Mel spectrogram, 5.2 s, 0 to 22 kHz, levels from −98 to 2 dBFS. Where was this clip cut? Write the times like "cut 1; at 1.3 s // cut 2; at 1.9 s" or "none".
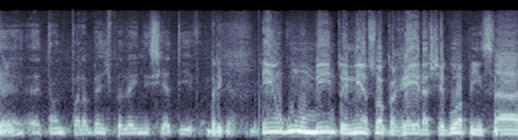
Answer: cut 1; at 2.6 s

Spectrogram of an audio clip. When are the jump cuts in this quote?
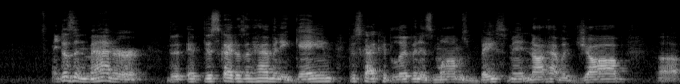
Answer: none

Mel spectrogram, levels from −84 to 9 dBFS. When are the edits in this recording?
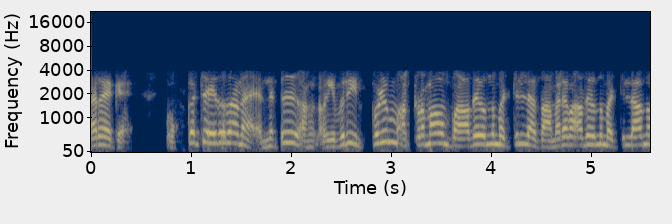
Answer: none

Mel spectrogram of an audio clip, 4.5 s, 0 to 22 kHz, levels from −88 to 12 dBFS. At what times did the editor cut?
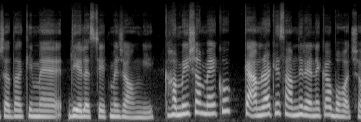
cut 1; at 2.0 s

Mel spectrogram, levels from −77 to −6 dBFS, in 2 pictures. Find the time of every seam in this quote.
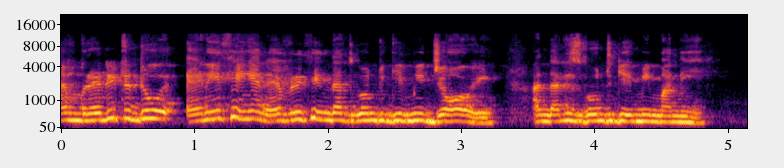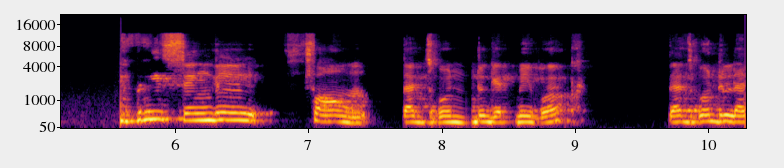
cut 1; at 5.6 s

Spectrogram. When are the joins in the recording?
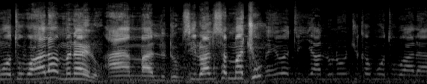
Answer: cut 1; at 1.0 s // cut 2; at 2.7 s

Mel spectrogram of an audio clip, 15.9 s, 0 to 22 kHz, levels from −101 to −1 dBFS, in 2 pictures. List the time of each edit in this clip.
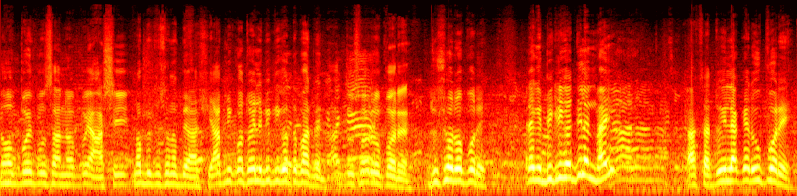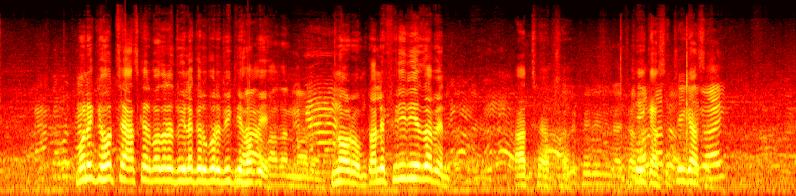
none

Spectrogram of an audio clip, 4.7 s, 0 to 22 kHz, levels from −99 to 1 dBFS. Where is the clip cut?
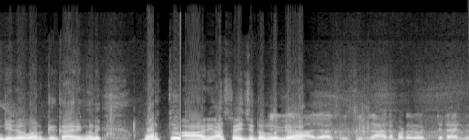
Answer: cut 1; at 1.8 s

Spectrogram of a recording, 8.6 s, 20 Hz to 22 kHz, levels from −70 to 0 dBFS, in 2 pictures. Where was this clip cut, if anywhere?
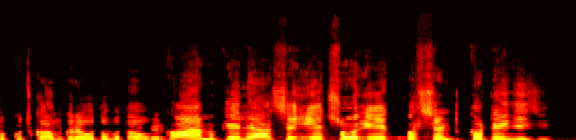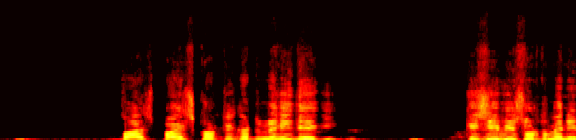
cut 1; at 1.2 s

